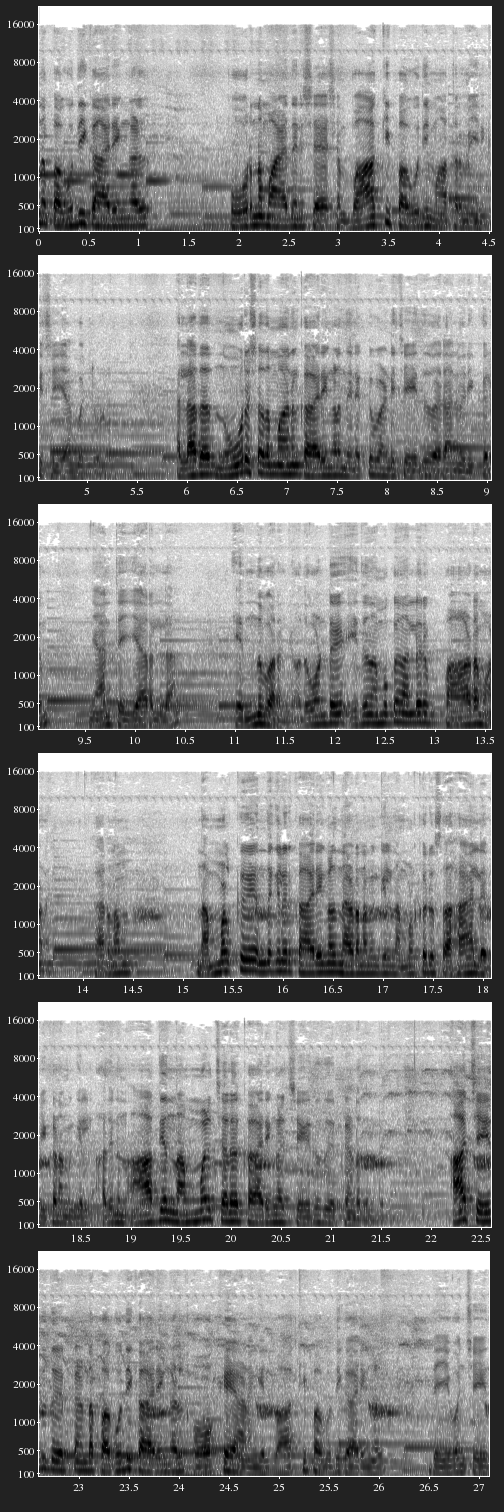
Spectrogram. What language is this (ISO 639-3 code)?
mal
